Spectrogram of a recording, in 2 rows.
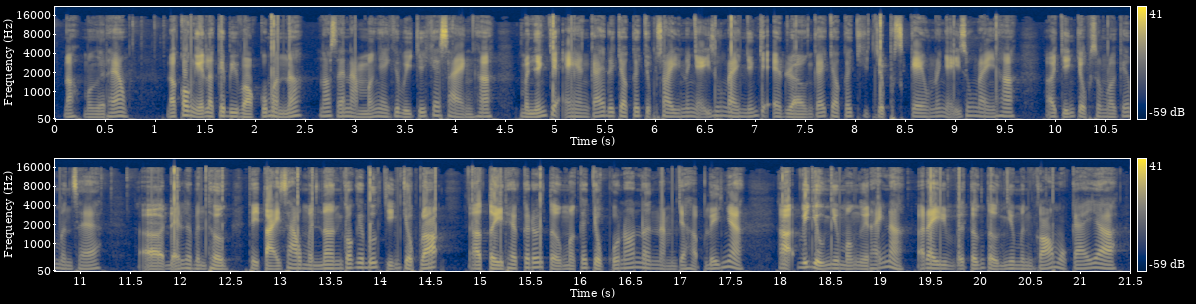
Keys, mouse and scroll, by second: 0.2 alt+middle click, 1.9-4.0 scroll up 1, 4.0 scroll down 1, 4.3 alt+middle click, 10.6 click, 11.1 middle click, 11.3 scroll down 1, 11.7 middle click, 12.8 ctrl+right click, 13.7 click, 14.3 ctrl+click, 15.5 right click, 16.1 click, 16.6 alt+middle click, 18.7 click, 19.8 middle click, 20.1 alt+middle click, 21.1 alt+middle click.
